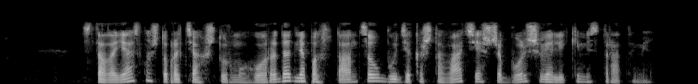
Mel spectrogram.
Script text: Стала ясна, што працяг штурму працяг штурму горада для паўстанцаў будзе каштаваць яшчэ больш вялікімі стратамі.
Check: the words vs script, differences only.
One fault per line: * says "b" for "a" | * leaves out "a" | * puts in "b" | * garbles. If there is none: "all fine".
* leaves out "працяг штурму"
